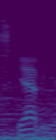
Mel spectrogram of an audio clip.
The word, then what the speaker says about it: Scabby: Okay, so they actually pronounce it Scabby. I was wondering about that.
